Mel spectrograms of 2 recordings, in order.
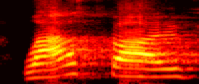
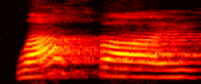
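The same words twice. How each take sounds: First: Shouted countdown cue; loud coaching call. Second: Said in the usual way. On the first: Real, not acted. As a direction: push them hard on the last reps. Coach pushes the final reps.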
